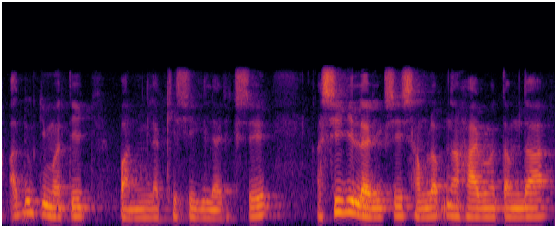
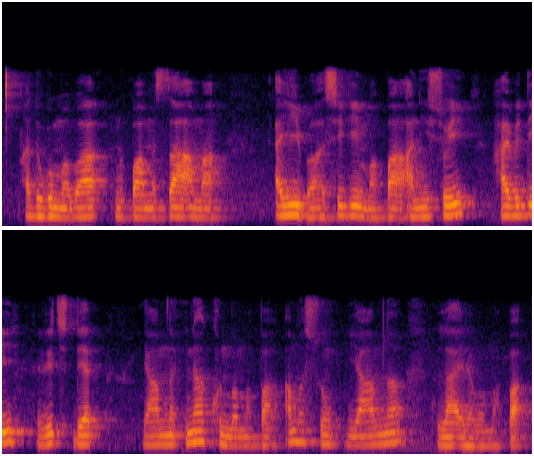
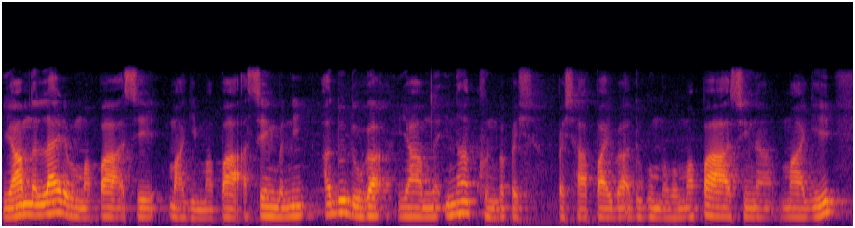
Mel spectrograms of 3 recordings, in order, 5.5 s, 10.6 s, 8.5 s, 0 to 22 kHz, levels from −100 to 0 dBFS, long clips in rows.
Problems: background sounds at intervals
